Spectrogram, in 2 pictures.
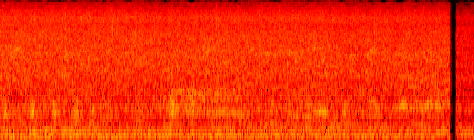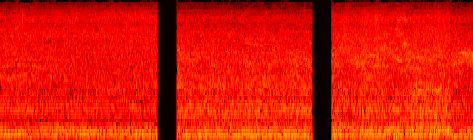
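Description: Steady hiss of rain falling, broken off for a moment twice.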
